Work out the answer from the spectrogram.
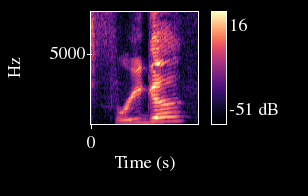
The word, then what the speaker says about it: Frigga: of saying her name because of the thick G. It's Frigga. I have to do this whole in my throat to say her name.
